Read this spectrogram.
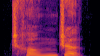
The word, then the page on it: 城镇: chéng zhèn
